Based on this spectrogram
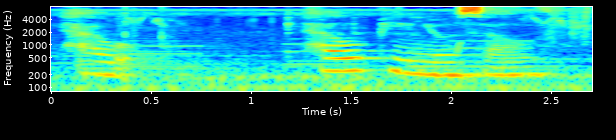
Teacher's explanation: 它的元音是 a，短元音 a，那后面有一个 darkl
